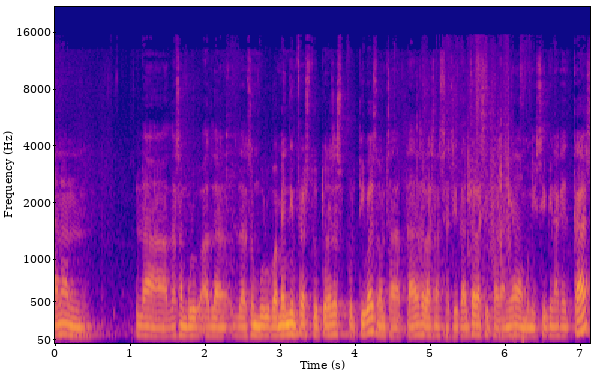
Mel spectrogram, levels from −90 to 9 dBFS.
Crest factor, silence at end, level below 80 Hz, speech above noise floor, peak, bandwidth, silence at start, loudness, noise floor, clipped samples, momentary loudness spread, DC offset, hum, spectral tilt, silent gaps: 16 dB; 0 s; -56 dBFS; 29 dB; -4 dBFS; 15 kHz; 0 s; -21 LUFS; -49 dBFS; under 0.1%; 7 LU; under 0.1%; none; -7 dB/octave; none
